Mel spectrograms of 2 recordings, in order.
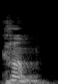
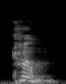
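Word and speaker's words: cảm: Donc cran comme du cran, et avec me à la fin, cram, cram, voilà. Donc cram.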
